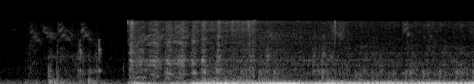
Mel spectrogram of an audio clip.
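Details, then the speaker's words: Vauxhall Vivaro diesel van (same as Renault Trafic/Nissan Primastar) that cranked but wouldn't start after clutch replacement, oil pressure fault, no engine ECU communication; after restoring ECU power supply with 30 A fused feed, it catches first crank and settles to steady idle. "Straight up starting, great result."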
